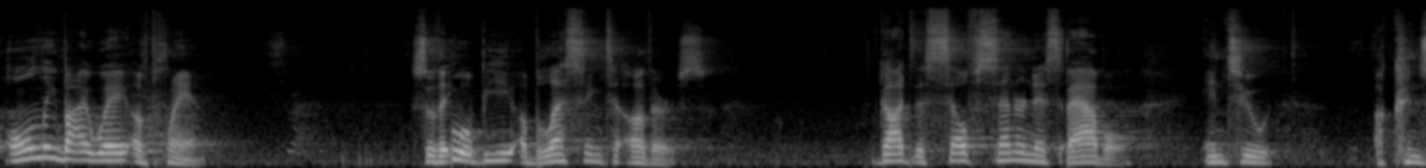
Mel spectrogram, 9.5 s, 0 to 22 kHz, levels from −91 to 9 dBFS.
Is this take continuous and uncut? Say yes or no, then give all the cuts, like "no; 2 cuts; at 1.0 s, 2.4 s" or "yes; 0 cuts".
no; 4 cuts; at 1.0 s, 3.0 s, 6.1 s, 7.1 s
